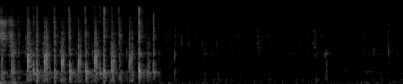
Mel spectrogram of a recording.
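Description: Handheld static grass applicator shaken over a model railway layout, giving a fast run of sharp clicks, roughly ten a second, that stops about a second and a half in. After that only a few faint ticks remain.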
